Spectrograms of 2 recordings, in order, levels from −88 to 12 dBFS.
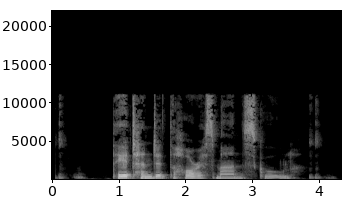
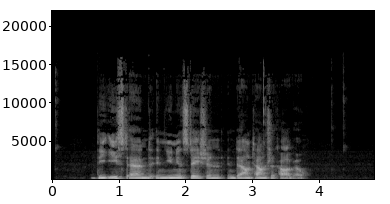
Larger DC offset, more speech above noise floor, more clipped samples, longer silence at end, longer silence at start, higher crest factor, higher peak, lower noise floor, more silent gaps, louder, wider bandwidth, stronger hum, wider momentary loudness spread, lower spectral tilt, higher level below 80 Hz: neither; second, 33 dB vs 44 dB; neither; second, 0.35 s vs 1.05 s; second, 0.1 s vs 0.6 s; about the same, 22 dB vs 18 dB; first, -4 dBFS vs -8 dBFS; second, -57 dBFS vs -68 dBFS; neither; about the same, -23 LUFS vs -24 LUFS; second, 11.5 kHz vs 15.5 kHz; neither; first, 16 LU vs 9 LU; second, -3.5 dB/octave vs -5 dB/octave; about the same, -62 dBFS vs -62 dBFS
